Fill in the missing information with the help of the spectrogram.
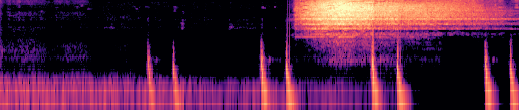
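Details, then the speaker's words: Paired low thumps in a slow regular rhythm with a music swell: a heartbeat sound effect used as a fetal heartbeat during a pregnancy check in a fictional drama. "Jangan khawatir ini adalah suara detak jantung janin. Dia sangat sehat."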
